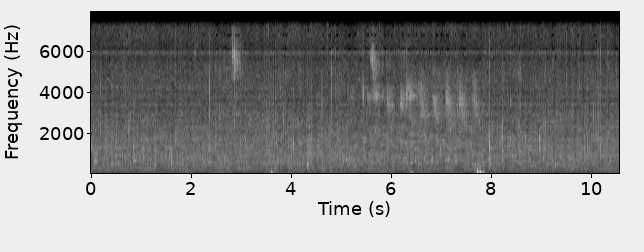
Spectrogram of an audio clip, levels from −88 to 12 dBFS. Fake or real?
fake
